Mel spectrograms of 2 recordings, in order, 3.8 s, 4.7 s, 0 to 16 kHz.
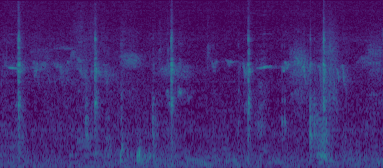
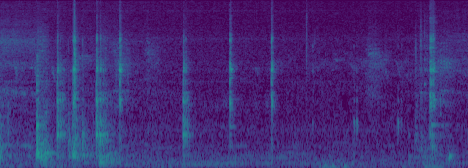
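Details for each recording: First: Antique Vienna Regulator wall clock after installing the movement and time-side weight, with the ticks amplified. Crisp, evenly spaced ticks with no limp; the beat meter reads 2%, so the clock is in beat and will run well. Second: Antique Vienna Regulator wall clock, ticks amplified, with the case bottom pushed sideways, which works like turning the knurled beat nut. Ticks are uneven, short gap then long; the meter reads 40%, out of beat and will not run.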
